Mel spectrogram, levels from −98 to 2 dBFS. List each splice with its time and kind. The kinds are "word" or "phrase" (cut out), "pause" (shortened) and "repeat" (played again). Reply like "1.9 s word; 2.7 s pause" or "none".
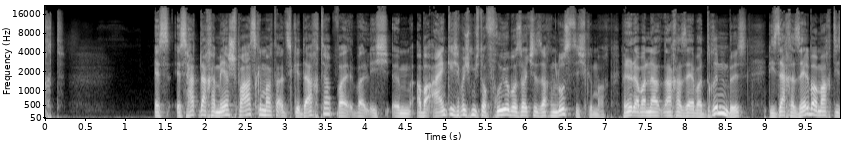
7.1 s pause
